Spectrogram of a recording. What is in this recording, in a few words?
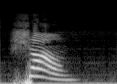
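"shang", Chinese pinyin, fourth tone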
